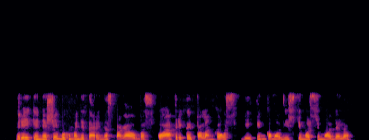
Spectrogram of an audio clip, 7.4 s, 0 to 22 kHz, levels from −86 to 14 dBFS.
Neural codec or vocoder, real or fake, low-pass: none; real; 7.2 kHz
